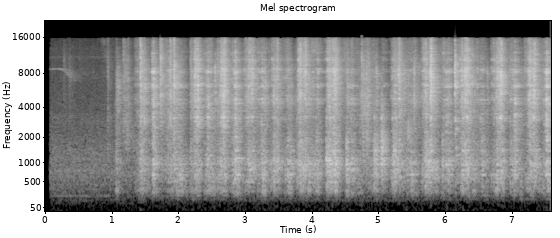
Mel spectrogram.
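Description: A hand saw cuts back and forth through wood in quick strokes.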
